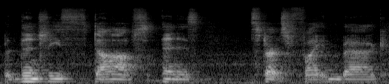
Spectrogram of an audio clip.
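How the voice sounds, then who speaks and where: A man's voice: medium pitch, flat delivery, slow pace, fairly bright tone, reverberant, far from the mic, a little hiss or hum, rough recording. A man giving a casual, rambling, enthusiastic review of a TV episode, swearing now and then.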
